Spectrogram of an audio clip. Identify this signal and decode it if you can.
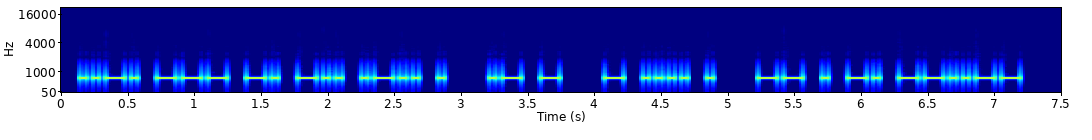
Morse code, heard as a keyed tone, about 25 wpm, 700 Hz. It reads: FONDLE AT THE MEN,
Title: A Sound Of Thunder 25wpm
